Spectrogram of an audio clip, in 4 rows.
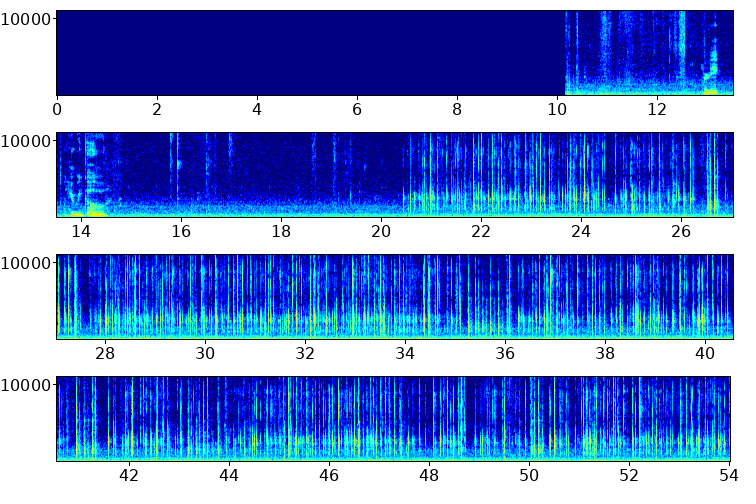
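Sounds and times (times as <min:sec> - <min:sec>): mechanical keyboard typing: 0:20.4 - 0:54.0.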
